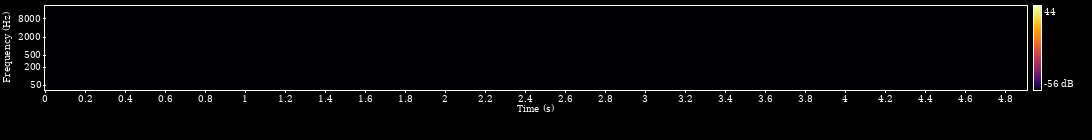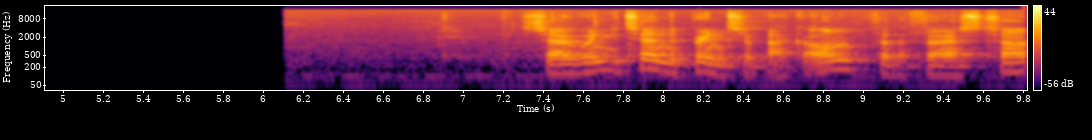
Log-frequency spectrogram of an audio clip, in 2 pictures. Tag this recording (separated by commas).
Speech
